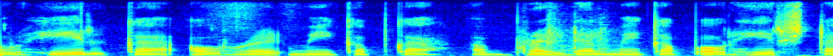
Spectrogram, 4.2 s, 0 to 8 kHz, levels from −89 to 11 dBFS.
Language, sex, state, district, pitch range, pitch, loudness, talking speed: Hindi, female, Haryana, Charkhi Dadri, 175-185 Hz, 180 Hz, -18 LUFS, 185 wpm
